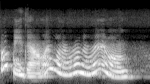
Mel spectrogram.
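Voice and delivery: put-on kitten voice. Voicing the kitten who wants to be put down: voicing the kitten. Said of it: "He says".

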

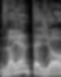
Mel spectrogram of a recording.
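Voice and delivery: lowest, loud, unnatural fake bass.

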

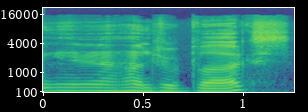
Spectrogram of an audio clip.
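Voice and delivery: mock-sly, quiet delivery. Retelling telling his wife a price, speaker repeats his answer, mock-sly '$100'. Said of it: "you got to say that with like that sly".

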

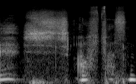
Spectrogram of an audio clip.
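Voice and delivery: urgent shushing whisper, slow.

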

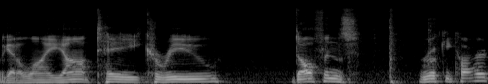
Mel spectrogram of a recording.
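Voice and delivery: playful put-on Southern US drawl. Going through football cards one by one, saying this one in a put-on Southern accent. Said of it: "I just went Southern there".

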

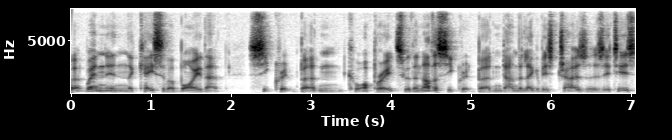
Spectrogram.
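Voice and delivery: plain reading voice

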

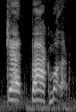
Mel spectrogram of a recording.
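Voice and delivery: shrill, very high, very loud full-force scream. Recounting seeing a knife, the speaker screams at a man: retelling a scream. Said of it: "I just scream at him".

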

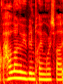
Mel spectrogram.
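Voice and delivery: ordinary delivery

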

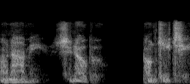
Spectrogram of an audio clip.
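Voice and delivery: whispering. Acting out a character's message whispered into a transponder snail: whispering. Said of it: "I'm not gonna whisper this whole thing".

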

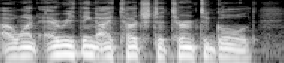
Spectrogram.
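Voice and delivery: ordinary talk

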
